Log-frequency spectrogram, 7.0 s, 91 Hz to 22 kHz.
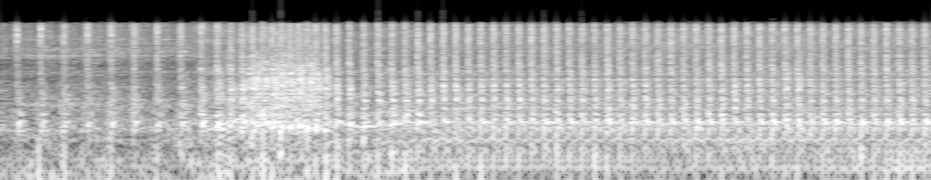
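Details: Chrysler 300C CRD diesel (OM642) misfiring with white smoke; a loud, sharp, rhythmic knock hammers steadily throughout; owner asks whether it is a spun bearing, big ends or piston rings, cause not confirmed.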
